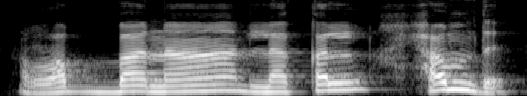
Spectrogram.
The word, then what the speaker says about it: ربنا لک الحمد: ادا کرنا ہے اور یہاں جو لفظ ہے یہ ربنا لک الحمد کہنا ہے، ربنا لک الحمد، یہ پورا صحیح تلفظ ہے۔ اس کے بعد جب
